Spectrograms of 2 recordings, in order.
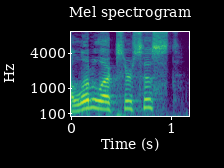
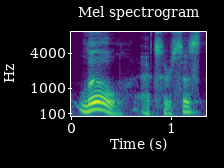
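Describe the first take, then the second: First: The first word is said in full, two syllables. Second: The first word is shortened to one syllable. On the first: The speaker calls it wrong. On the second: The speaker calls it right.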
